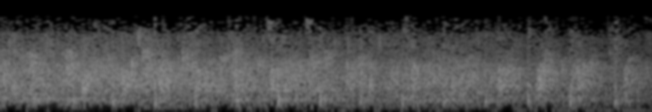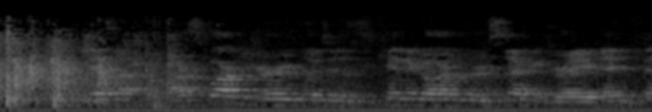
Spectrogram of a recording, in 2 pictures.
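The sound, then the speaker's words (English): A church audience breaks into loud, sustained applause for the children and leaders in Awana t-shirts who took part in the Awana Games. The applause tapers off after about six seconds, giving way to a voice speaking over the last few scattered claps. “Let's give them a round of applause for being involved there.”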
